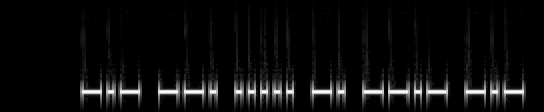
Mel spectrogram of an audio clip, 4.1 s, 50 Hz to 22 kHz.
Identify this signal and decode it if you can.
Morse code, heard as a keyed tone, about 25 wpm, 700 Hz. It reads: KG5NQK
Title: USA Call Signs - 6 Characters - 4x Character Spacing - 25wpm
